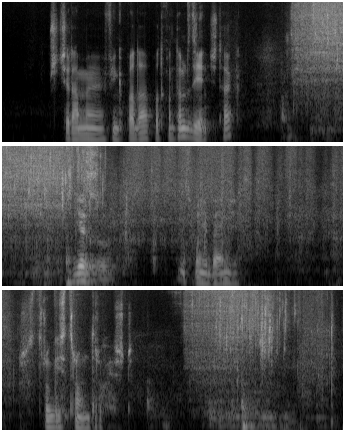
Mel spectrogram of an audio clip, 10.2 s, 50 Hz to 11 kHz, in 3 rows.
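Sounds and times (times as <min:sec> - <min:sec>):
speech: 0:00.5 - 0:03.2, 0:04.0 - 0:06.0, 0:07.2 - 0:08.2
kitchen sink tap water splashing over a laptop: 0:02.8 - 0:05.0, 0:08.3 - 0:10.2.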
